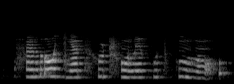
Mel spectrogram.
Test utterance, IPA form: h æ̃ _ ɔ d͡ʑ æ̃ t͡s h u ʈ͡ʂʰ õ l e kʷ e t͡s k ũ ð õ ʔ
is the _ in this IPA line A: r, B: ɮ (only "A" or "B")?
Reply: A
